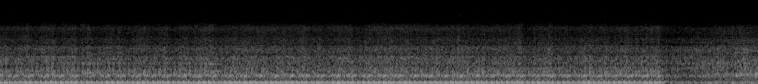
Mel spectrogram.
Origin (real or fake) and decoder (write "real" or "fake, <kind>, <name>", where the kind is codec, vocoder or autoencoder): real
